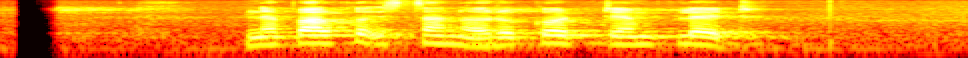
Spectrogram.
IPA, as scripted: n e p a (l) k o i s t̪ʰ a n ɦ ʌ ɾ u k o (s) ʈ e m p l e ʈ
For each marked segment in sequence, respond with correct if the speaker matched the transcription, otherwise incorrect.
correct, incorrect

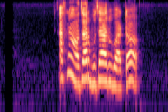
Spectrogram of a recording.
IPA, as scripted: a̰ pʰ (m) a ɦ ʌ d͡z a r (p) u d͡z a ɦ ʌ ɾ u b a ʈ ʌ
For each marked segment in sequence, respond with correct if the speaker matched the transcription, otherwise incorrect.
incorrect, incorrect

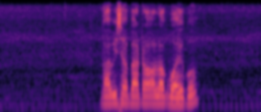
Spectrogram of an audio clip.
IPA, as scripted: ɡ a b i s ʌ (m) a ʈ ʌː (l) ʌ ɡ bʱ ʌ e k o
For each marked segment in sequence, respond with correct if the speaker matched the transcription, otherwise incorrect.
incorrect, correct

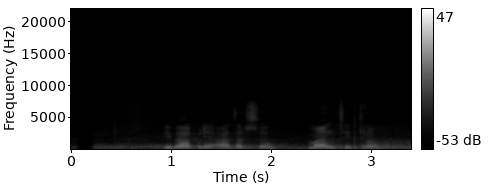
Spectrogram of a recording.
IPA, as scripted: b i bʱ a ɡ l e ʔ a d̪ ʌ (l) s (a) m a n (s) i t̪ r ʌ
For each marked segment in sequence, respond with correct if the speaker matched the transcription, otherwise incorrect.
incorrect, incorrect, incorrect

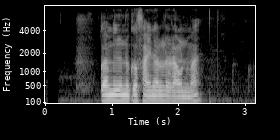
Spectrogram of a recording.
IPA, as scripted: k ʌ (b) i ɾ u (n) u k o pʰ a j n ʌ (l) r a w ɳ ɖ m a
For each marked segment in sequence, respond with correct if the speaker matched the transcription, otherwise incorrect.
incorrect, correct, correct

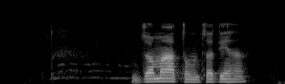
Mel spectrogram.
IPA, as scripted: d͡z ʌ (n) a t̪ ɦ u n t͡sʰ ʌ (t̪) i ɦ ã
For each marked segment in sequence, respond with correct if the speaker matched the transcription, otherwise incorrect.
incorrect, correct

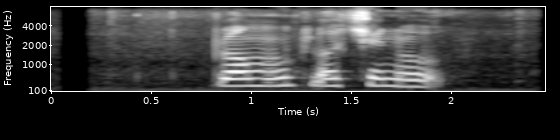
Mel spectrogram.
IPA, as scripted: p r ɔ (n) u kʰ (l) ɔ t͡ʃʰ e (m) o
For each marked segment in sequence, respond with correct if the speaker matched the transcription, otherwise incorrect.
incorrect, correct, incorrect

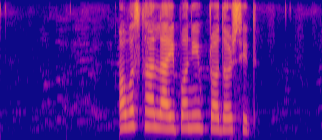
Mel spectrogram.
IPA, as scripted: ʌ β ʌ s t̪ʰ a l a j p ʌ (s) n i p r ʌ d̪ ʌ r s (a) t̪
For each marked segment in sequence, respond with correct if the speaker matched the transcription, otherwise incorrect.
incorrect, incorrect

